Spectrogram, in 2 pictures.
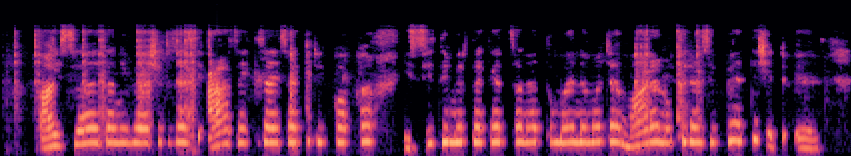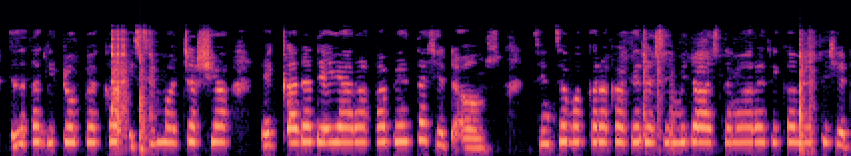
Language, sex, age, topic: Gamo, female, 25-35, government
